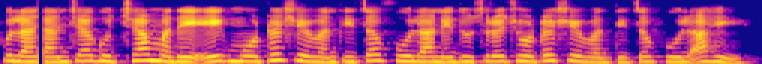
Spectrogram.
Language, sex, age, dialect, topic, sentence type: Marathi, female, 25-30, Northern Konkan, agriculture, statement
